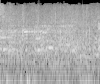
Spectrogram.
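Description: Ringside sound of a boxing bout: faint voices and shouts in the background, with a low thump about half a second in.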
